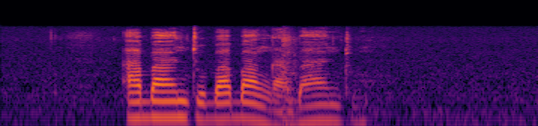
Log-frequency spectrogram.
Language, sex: Xhosa, male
